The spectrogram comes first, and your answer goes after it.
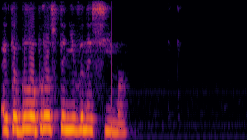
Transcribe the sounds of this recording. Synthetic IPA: ɛt̪əbɨlˠəpɾo̞st̪ənʲɪvɨnɐsʲimə

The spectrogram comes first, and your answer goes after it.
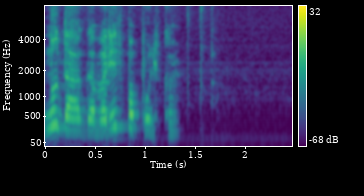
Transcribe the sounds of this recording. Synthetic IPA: nud̪aɡəvɐɾʲit̪̚pɐpulʲkə

